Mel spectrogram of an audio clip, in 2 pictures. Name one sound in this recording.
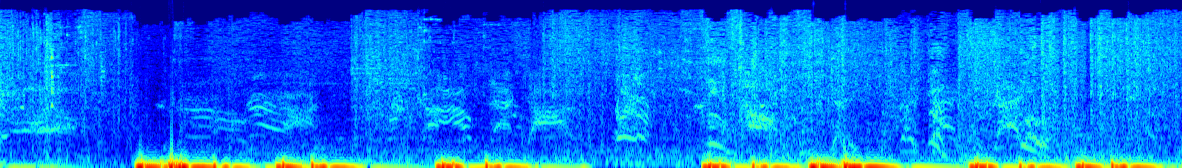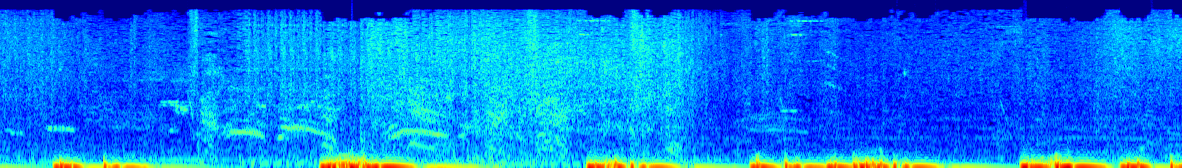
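A gun fires in rapid bursts, with heavy booming shots.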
